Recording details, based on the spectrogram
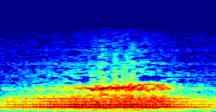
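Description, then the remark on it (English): A car engine roars up loudly, swelling to a peak near the middle as it speeds past, then begins to fade as it pulls away; a car coming up fast from behind on a road and overtaking. No voices are heard. “Oh, I say, sir, there's a car coming up behind us like fury.”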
